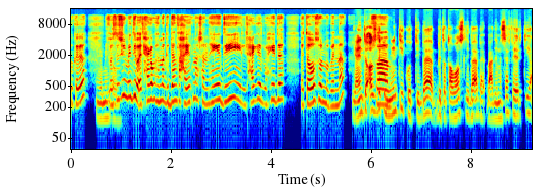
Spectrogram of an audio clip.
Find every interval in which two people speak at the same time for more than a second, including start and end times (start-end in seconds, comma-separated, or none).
none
